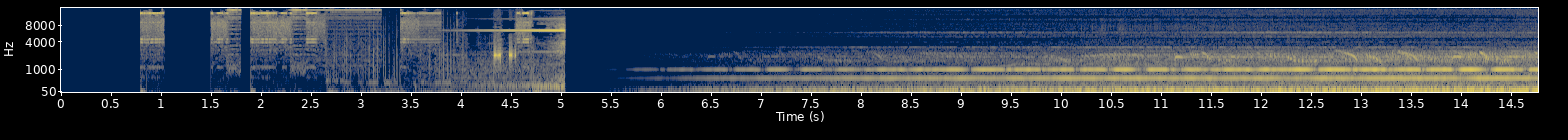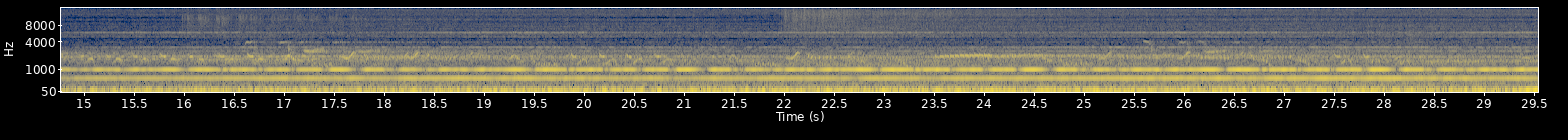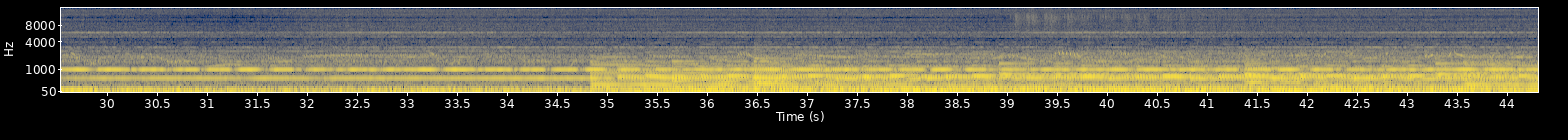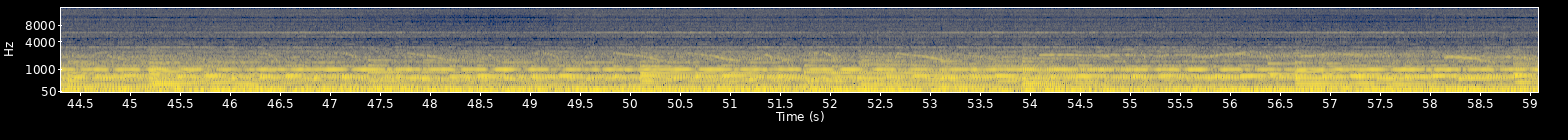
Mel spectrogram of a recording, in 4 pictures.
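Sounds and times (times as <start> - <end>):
eerie warbling squeals: 16.2 - 59.0
deep rumble: 29.0 - 59.0.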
